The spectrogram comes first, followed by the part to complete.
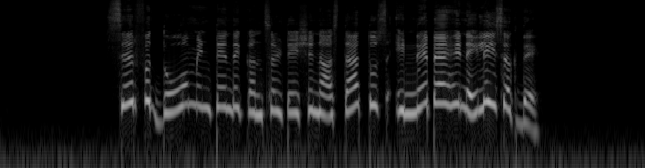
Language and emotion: Dogri, angry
